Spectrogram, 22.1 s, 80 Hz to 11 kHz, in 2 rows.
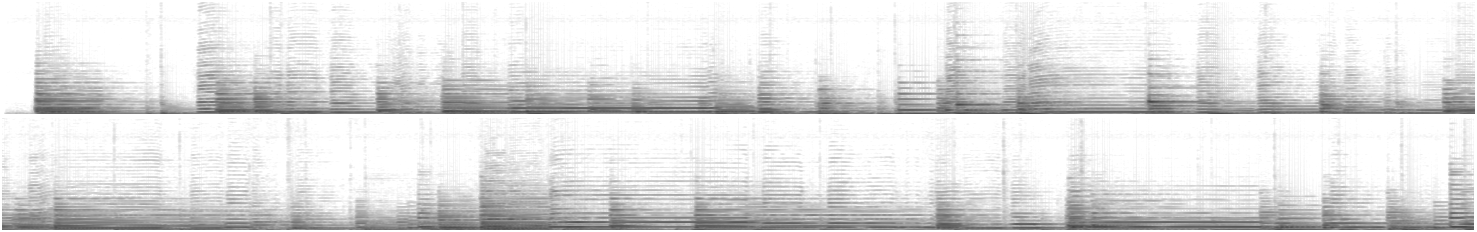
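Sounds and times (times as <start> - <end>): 
jazz trio playing: 0.1 - 22.0.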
